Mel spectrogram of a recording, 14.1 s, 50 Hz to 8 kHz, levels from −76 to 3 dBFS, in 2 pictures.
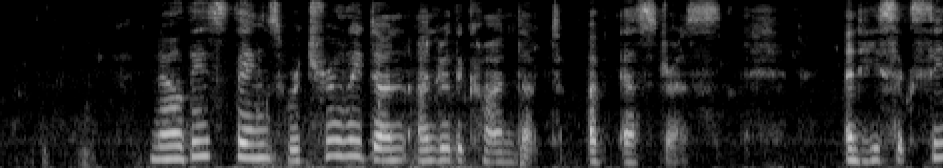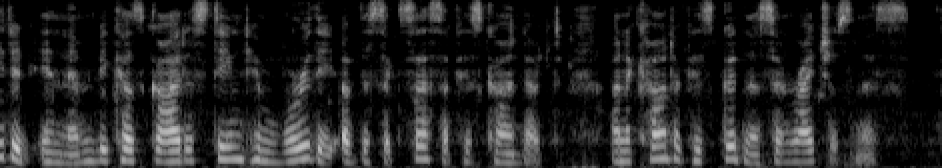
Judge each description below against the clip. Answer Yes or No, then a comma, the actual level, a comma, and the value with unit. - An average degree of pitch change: Yes, average, 3.8 semitones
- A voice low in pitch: No, high, 200 Hz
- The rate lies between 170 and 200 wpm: No, average, 150 wpm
